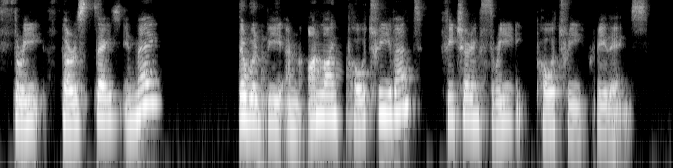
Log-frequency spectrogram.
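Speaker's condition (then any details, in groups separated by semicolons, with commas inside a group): No condition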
